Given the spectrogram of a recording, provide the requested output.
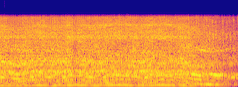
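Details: Ford CHT engine after timing chain replacement fixing chain noise: revs smoothly and evenly with no rattle or chain slap; timing drive sounds healthy.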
